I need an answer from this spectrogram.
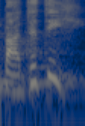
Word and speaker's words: बाधते: कि राजा, मुझे ये भार कष्ट नहीं दे रहा जितना आपके मुंह से बोला हुआ बाधती शब्द कष्ट दे रहा है, क्योंकि बाधती शब्द का अशुद्ध उच्चारण आपने किया है। ये शब्द बाधते होना चाहिए।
